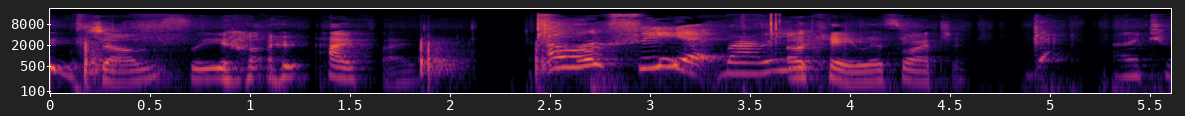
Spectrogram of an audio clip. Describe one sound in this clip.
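A young girl talks and giggles cheerfully, close by.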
